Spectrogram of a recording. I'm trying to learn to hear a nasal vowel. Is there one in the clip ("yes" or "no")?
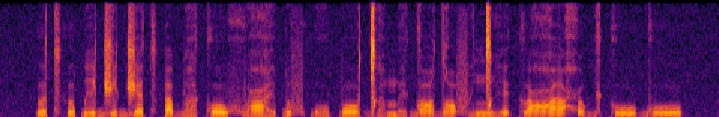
no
